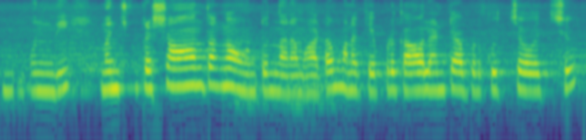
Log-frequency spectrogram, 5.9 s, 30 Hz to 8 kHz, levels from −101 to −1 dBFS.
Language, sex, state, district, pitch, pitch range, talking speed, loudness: Telugu, female, Andhra Pradesh, Sri Satya Sai, 225 Hz, 215-240 Hz, 80 wpm, -14 LUFS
